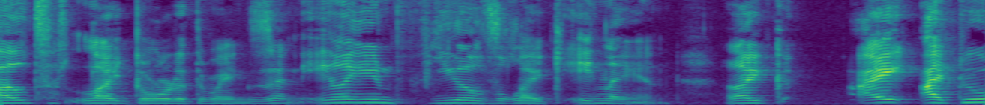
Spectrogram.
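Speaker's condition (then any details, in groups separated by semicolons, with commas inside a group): Spinocerebellar ataxia type 2, SCA2; tongue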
